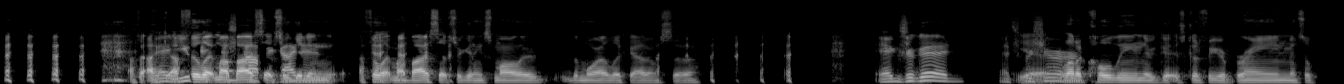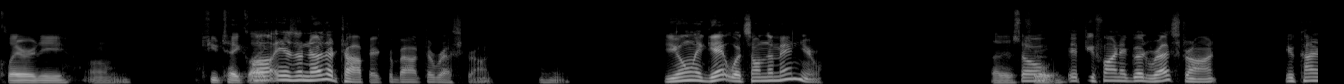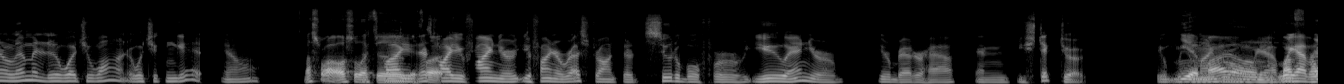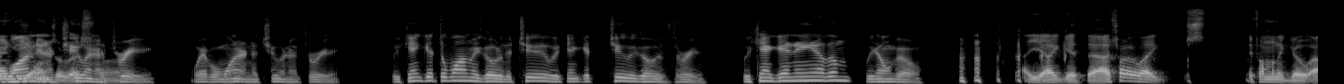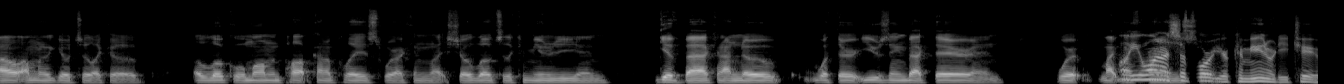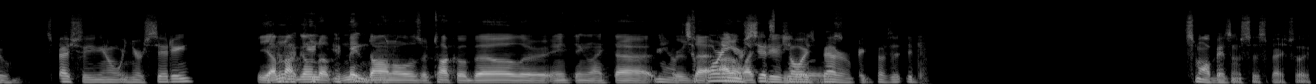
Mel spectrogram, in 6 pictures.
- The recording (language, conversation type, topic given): English, unstructured, Do you enjoy cooking at home or eating out more?
- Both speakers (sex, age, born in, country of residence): male, 25-29, United States, United States; male, 65-69, United States, United States
- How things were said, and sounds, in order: laugh; laugh; chuckle; other background noise; chuckle; tapping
